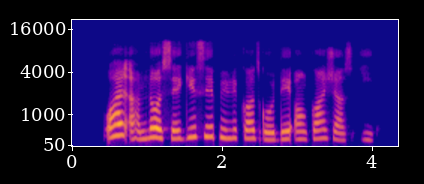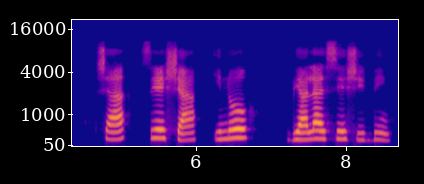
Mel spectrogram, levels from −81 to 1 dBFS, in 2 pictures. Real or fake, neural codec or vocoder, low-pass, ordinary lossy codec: fake; codec, 24 kHz, 0.9 kbps, WavTokenizer, large speech release; 10.8 kHz; none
